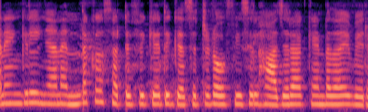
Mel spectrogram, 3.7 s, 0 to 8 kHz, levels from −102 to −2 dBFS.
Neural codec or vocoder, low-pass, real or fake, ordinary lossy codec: none; none; real; none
